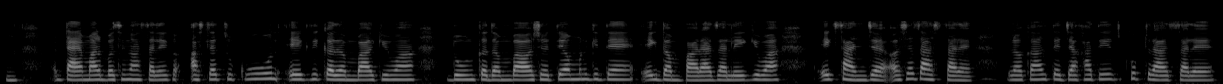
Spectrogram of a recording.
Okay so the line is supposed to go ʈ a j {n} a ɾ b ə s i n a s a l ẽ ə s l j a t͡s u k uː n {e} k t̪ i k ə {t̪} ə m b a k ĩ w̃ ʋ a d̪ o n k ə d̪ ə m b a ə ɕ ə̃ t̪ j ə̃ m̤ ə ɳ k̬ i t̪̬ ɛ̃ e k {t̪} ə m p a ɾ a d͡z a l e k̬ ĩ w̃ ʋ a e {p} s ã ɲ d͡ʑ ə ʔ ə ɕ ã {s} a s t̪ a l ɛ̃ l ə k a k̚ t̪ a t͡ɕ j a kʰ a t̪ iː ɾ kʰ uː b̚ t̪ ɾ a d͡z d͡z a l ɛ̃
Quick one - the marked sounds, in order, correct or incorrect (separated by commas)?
incorrect, correct, incorrect, incorrect, incorrect, incorrect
